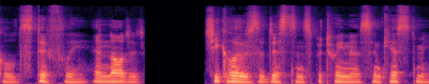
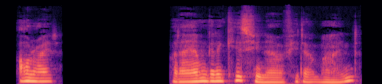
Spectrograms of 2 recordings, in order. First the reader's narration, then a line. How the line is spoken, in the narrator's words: she asked sweetly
